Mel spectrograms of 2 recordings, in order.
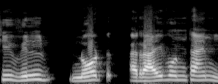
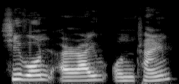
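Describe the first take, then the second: First: 'Will not' is said as two full words. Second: 'Will not' is contracted to 'won't'. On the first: "ये भी सही है" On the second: "इसको short form में आप बोल सकते हैं"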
